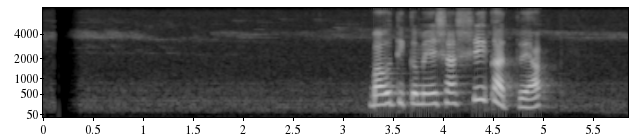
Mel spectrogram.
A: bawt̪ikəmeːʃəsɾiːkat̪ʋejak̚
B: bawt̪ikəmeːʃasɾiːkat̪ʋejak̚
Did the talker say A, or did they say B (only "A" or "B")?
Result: B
